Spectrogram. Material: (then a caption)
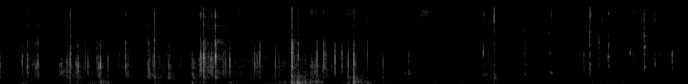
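Plastic. A hollow white plastic bottle with a blue screw cap is held up close while fingers work near the cap and tap and scratch its body. Quick, dry taps and crinkly scratching come in bursts, with brief gaps between them. There is little low end and almost no ring.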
